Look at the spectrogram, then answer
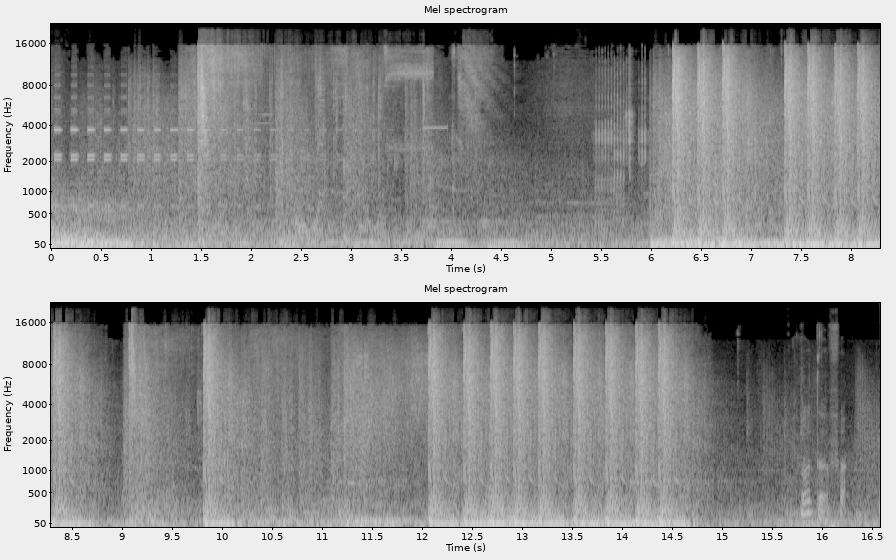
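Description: Repeated bursts of rapid automatic gunfire from an overheating rifle loaded with hammerhead rounds in Mass Effect, loud and close, firing in several long volleys broken by short pauses.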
